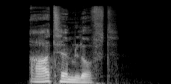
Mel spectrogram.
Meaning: breathing air, respiratory air, tidal air
- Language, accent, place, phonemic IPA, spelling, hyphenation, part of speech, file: German, Germany, Berlin, /ˈaːtəmˌlʊft/, Atemluft, Atem‧luft, noun, De-Atemluft.ogg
